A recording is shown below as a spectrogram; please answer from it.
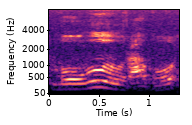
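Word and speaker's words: mho: 자, 읽는 법은 G라고 읽고요. 단위는 모우라고 읽습니다.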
